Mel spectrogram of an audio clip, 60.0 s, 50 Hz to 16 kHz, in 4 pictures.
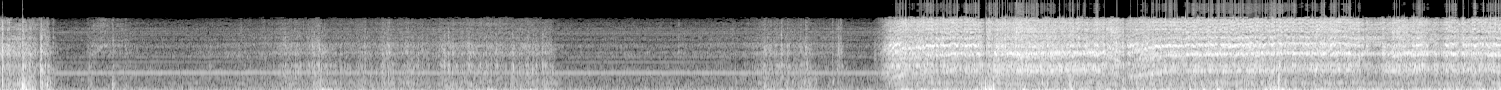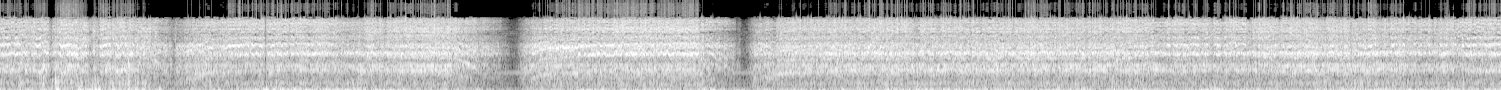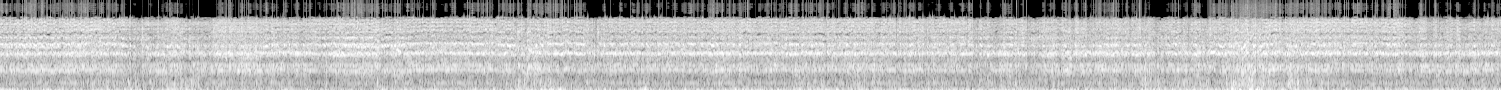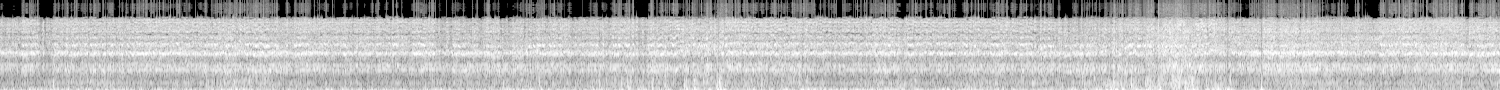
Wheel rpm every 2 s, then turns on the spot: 0, 10, 20, 0, 70, 190, 220, 220, 170, 200, 140, 140, 210, 220, 220, 220, 220, 230, 230, 230, 230, 230, 220, 230, 230, 230, 240, 230, 240, 230.
2-6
